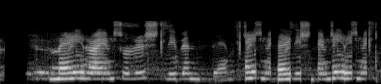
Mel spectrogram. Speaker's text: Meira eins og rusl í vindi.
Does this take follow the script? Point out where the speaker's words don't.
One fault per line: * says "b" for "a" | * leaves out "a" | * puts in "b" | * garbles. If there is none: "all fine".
* garbles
